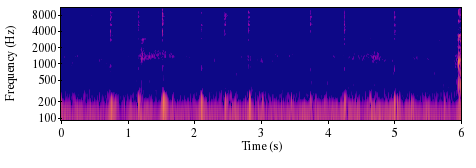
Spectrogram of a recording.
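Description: Faint computer mouse clicks, about a dozen at an irregular pace, as letters are drawn stroke by stroke on a digital whiteboard. A low steady hum runs underneath.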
